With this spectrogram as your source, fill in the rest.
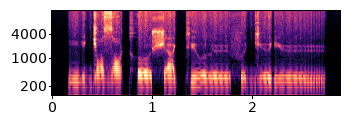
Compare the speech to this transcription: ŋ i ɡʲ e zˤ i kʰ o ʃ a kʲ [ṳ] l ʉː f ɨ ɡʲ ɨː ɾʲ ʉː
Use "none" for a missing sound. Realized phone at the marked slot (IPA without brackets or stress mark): u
